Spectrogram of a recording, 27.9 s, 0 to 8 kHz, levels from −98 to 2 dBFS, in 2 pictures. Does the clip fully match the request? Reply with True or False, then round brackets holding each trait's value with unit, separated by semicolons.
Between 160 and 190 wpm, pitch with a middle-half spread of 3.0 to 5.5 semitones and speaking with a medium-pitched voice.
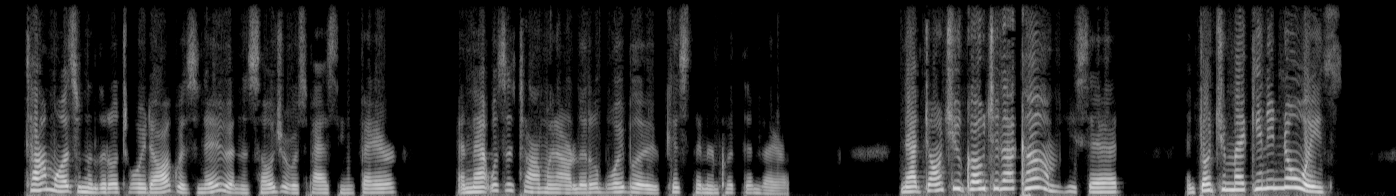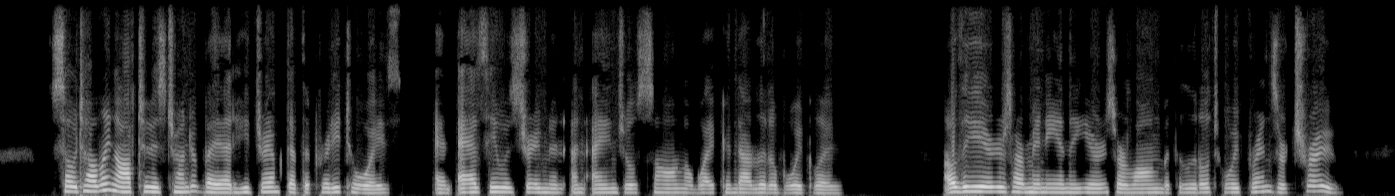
True (165 wpm; 3.6 semitones; 170 Hz)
